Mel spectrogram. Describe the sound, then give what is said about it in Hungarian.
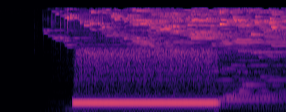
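A single loud, steady electronic phone ringing tone of an outgoing call holds one unwavering pitch for about a second, then cuts off, leaving a faint hum behind. “Úgyhogy most őt hívom, addig.”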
